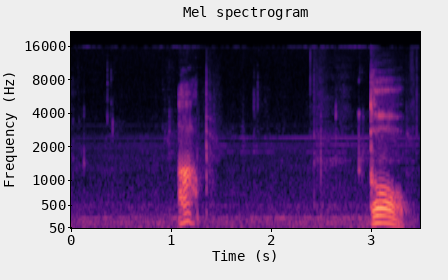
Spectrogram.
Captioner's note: makes "op" sound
